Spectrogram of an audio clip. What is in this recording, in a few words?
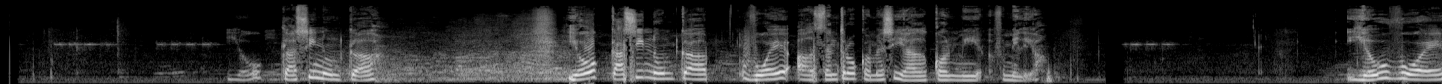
spanish oral test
